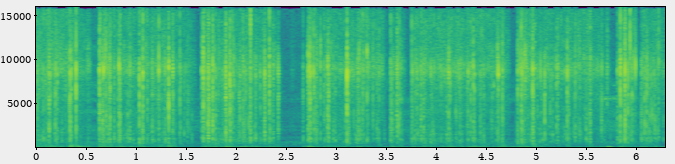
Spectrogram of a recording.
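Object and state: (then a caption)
Plastic Rubik's cube being twisted. Fingertips twist the layers of a small, solid plastic 3x3 speed cube with coloured stickers, held in both hands close to the mic. The twisting makes a rapid, continuous stream of sharp, bright clicks and rattles with a crinkly texture. The sound pauses briefly twice near the start, then continues steadily to the end.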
